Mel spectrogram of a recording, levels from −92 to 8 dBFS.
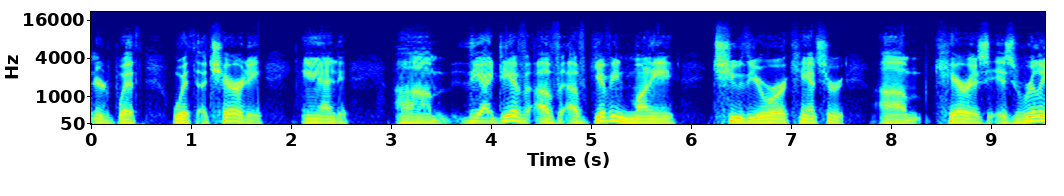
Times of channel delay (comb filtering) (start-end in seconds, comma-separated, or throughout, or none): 1.66-3.99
